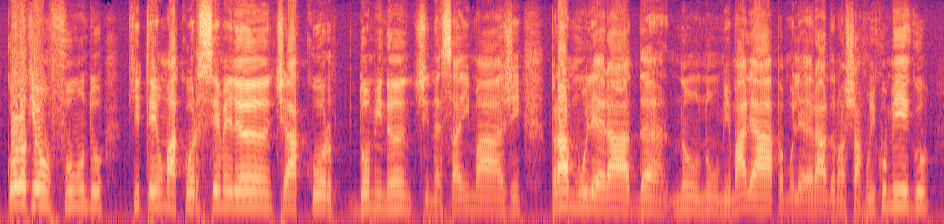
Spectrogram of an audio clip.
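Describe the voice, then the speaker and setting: A man's voice: fairly high pitch, normal speed, hardly any pauses, smooth, no echo. A man from Brazil giving a casual online lecture with a screen demo, chatty and joking, often checking in with the listener.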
